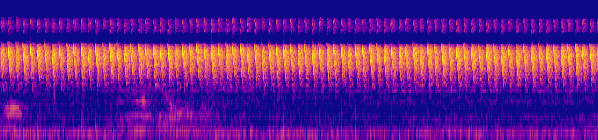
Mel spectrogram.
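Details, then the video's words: Hill prinia, ciblek gunung, singing the long-breath Cililin style; an unbroken, even, high-pitched rapid trill lasting the whole eight seconds, with brief faint lower twitters at the start. "ciblek gunung isian cililin nafas panjang"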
